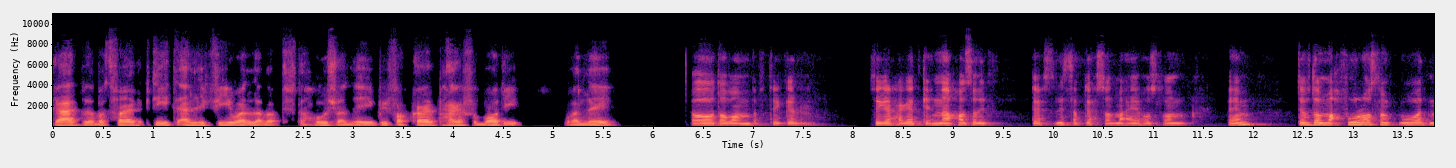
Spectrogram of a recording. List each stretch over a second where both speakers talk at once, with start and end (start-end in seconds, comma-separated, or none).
none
